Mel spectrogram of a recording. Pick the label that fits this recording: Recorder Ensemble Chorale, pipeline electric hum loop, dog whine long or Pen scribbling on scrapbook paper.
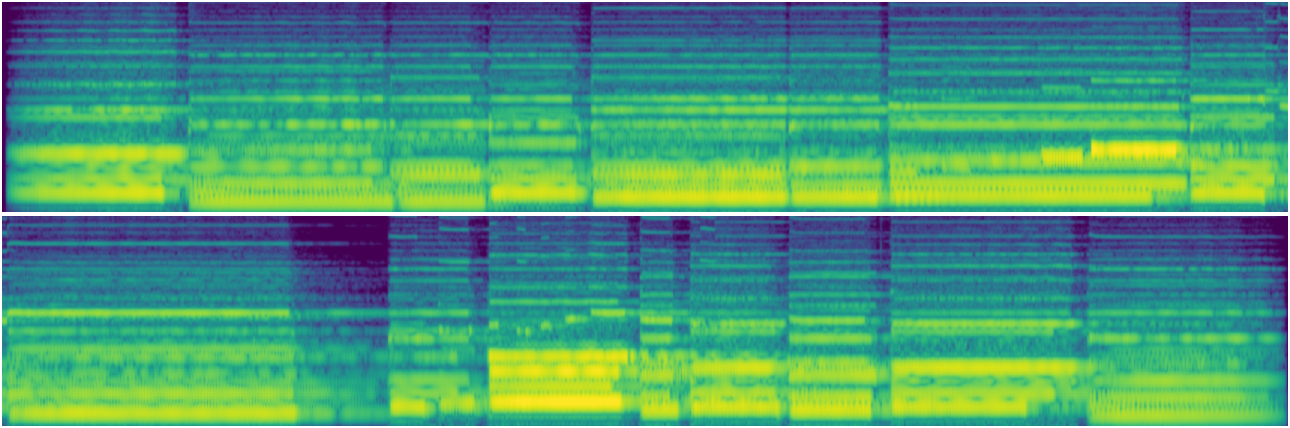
Recorder Ensemble Chorale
